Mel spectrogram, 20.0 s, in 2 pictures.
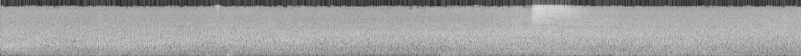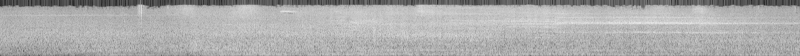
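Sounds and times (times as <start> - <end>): train rushing noise: 0.0 - 20.0.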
